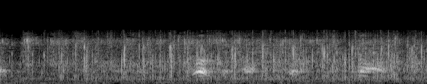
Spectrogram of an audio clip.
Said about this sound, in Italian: Un applauso allora a lui.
